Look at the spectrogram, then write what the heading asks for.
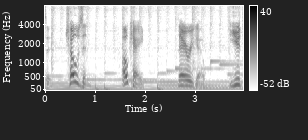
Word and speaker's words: Joseon: Let me see how to pronounce it. Chosen.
